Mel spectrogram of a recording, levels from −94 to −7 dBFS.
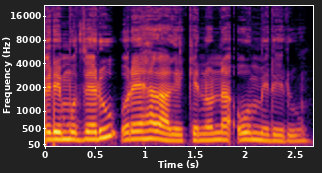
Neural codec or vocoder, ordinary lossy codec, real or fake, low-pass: none; none; real; none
